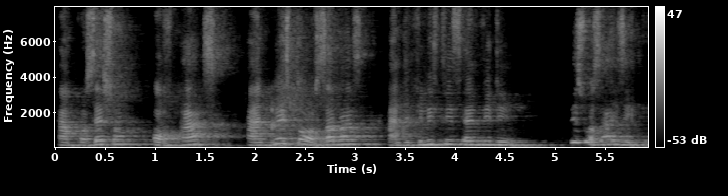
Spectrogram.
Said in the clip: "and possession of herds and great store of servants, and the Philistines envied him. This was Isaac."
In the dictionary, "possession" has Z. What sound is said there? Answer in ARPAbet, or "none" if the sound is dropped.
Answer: S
